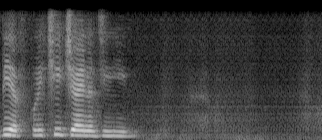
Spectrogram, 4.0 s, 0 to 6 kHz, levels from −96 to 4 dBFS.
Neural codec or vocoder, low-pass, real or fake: codec, 16 kHz, 0.2 kbps, FocalCodec; 5.4 kHz; fake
